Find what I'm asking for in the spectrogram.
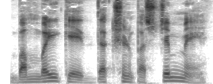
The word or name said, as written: दक्षिण-पश्चिम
